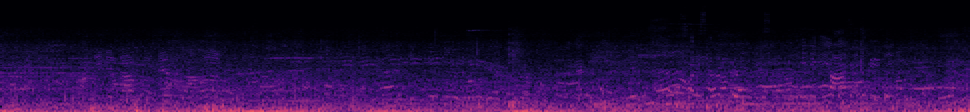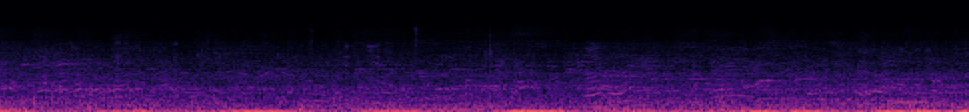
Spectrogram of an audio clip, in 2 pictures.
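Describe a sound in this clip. Men and women chat in passing outdoors.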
